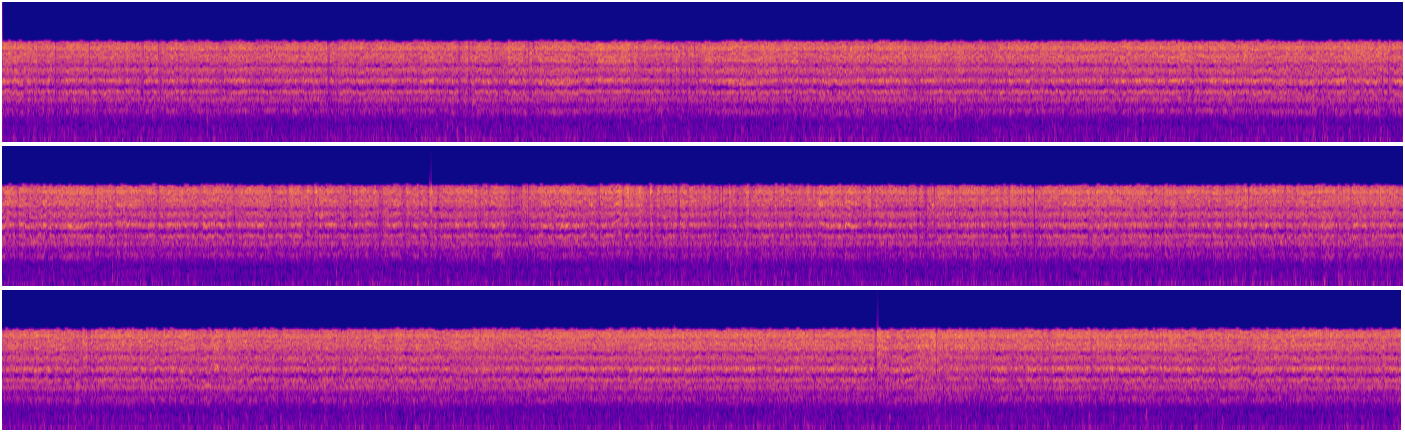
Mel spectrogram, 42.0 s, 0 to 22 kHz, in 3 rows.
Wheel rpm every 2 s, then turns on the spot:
230, 230, 230, 230, 230, 230, 230, 230, 230, 230, 230, 230, 220, 220, 210, 210, 210, 230, 230, 230, 230.
none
